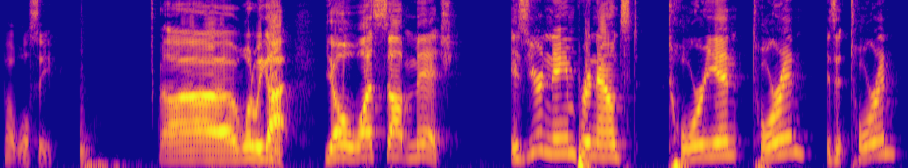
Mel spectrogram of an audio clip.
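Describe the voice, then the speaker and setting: A young man runs a live sports reaction stream from his desk mic. His voice sits high and sounds bright and sharp. He is excitable and talkative, greeting viewers by name between plays. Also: slow pace, clear, resonant tone.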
